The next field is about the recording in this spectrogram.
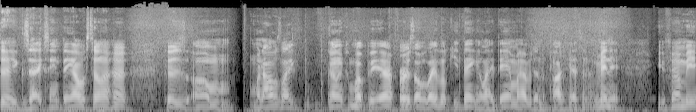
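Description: Speaking at a very fast pace, a man with a fairly low pitch keeps a monotone, flat intonation in a bright, sharp tone. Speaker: podcaster guest. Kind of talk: casual chat. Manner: talkative.

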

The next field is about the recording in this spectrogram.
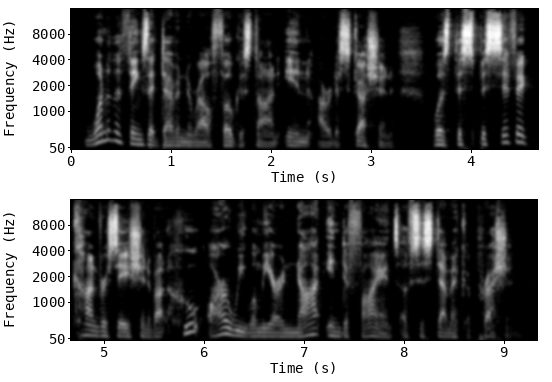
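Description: An unremarkable speaking voice with lively intonation, in a very clean recording with a silent background and a dry, close sound with no echo. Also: man, fairly low pitch for a man, fairly quick pace. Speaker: podcast host and educator. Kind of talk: interview conversation.

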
